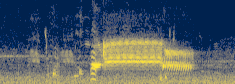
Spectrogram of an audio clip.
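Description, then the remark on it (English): A red-winged blackbird in a wetland at Sweetwater Wetlands Park, Gainesville, Florida, gives one call: a short sharp note, then a long buzzy trill lasting nearly a second, against a soft, steady background hiss. “Red-winged blackbird, Sweetwater Wetlands Park, Gainesville, Florida.”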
